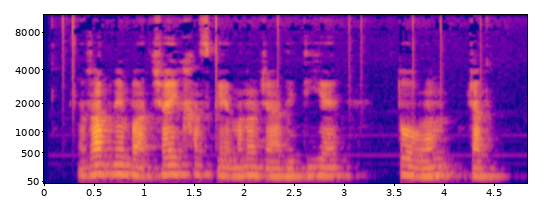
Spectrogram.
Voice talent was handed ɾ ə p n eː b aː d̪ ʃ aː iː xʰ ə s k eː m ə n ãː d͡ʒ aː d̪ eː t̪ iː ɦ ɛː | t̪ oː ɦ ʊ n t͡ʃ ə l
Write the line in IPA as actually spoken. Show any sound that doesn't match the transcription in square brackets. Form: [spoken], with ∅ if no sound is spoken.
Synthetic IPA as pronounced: ɾ ə [b] n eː b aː d̪ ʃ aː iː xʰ ə s k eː m ə n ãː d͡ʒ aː d̪ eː t̪ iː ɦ ɛː | t̪ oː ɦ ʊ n t͡ʃ ə l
